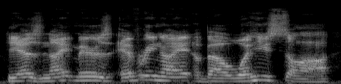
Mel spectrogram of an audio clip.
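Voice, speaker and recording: Man, comic storyteller, giggling, bright and sharp tone, slightly high voice. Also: unhurried. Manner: giggling and laughing through the telling. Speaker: video creator.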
